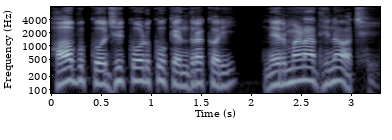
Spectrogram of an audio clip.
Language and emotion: Odia, neutral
